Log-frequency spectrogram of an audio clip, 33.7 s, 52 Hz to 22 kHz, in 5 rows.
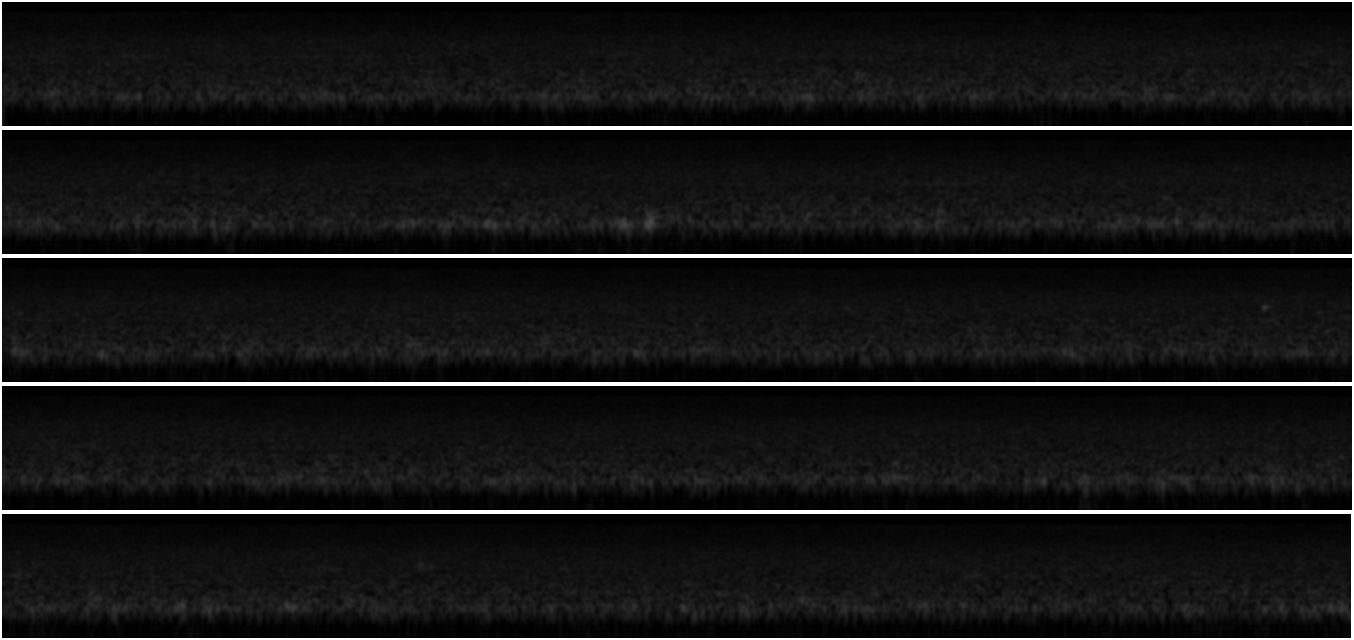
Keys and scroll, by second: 4.8 space, 5.6 m, 9.2 s, 11.1 p, 12.7 space, 15.7 space, 16.7 m, 17.8 q, 19.3 9, 19.5 Return, 20.1 m, 24.4 s, 25.5 space, 30.5 space, 32.3 space.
